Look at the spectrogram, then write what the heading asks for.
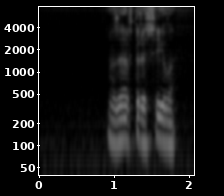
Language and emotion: Russian, neutral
